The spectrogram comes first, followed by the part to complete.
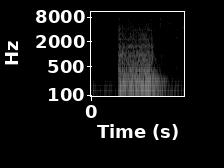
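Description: A lion gives one short, deep, rumbling roar that swells and then fades away.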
